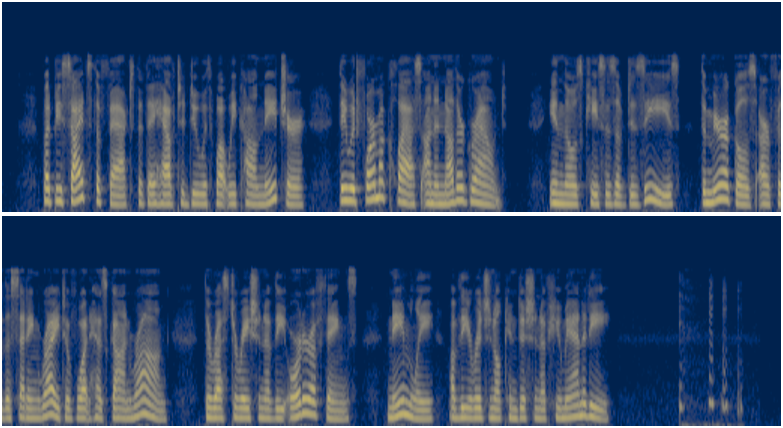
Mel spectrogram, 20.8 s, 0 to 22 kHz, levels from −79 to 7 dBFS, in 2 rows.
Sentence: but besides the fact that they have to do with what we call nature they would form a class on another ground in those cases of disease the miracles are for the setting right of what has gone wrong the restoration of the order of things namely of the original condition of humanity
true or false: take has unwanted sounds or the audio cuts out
true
